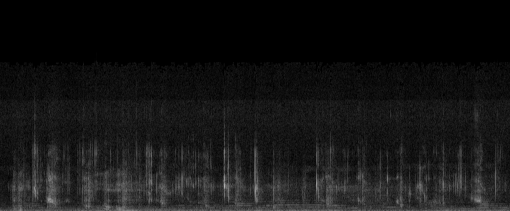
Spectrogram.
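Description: Close-up chewing of crispy flour-battered fried chicken: repeated crunches and wet mouth sounds as the breading and meat are chewed.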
